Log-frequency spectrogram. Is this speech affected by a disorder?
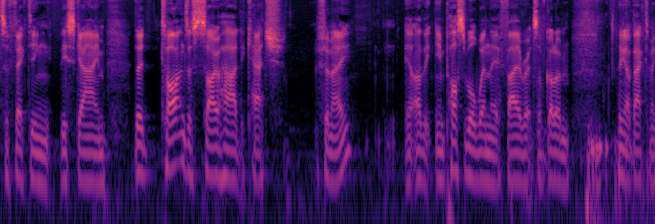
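No.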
